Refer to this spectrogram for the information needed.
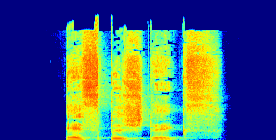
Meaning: genitive singular of Essbesteck
- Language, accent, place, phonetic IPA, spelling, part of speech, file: German, Germany, Berlin, [ˈɛsbəˌʃtɛks], Essbestecks, noun, De-Essbestecks.ogg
